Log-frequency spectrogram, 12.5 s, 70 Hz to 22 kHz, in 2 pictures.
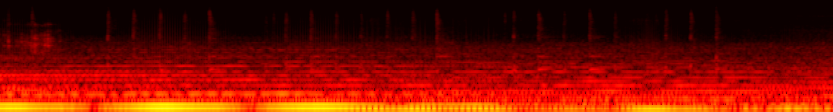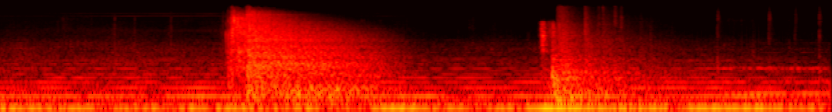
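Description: Two arrows, a Japanese yumi arrow and a longbow bodkin arrow shot from 23-kilo bows, fly and strike an iron plate, both piercing it, each a sharp, loud whoosh ending in a hit, a couple of seconds apart, over steady low background music.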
